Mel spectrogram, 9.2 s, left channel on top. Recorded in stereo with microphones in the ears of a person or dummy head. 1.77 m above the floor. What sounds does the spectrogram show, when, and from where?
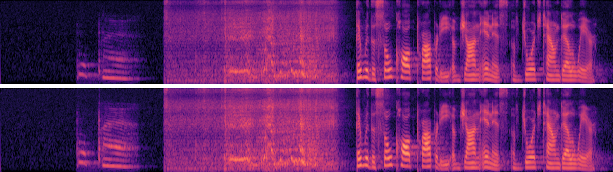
1.1 s a child speaking: 20° right (ahead or behind), 1.1 m
2.5 s a zipper: 10° right (ahead or behind), 1.6 m
5.3 s a woman speaking: 5° left (ahead or behind), 0.6 m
